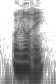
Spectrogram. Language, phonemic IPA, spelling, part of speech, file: French, /ɔ.nɔ.ʁe/, honorer, verb, Fr-honorer.ogg
- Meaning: to honor, to honour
